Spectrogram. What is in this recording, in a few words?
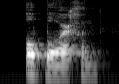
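"opborgen", Dutch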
